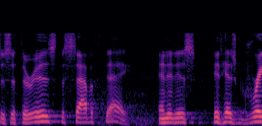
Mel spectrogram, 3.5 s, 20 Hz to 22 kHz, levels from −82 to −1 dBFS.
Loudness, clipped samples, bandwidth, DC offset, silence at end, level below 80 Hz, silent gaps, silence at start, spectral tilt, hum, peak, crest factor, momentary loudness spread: -37 LUFS; under 0.1%; 7.4 kHz; under 0.1%; 0 s; -76 dBFS; none; 0 s; -4.5 dB/octave; none; -16 dBFS; 20 dB; 7 LU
